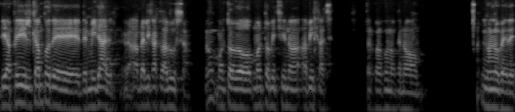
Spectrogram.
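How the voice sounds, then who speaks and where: A man speaks at a moderate pace with fairly even intonation and long, frequent pauses. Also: medium pitch for a man. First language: Spanish (speaking Italian). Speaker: humanitarian aid worker. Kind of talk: panel talk. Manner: halting.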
